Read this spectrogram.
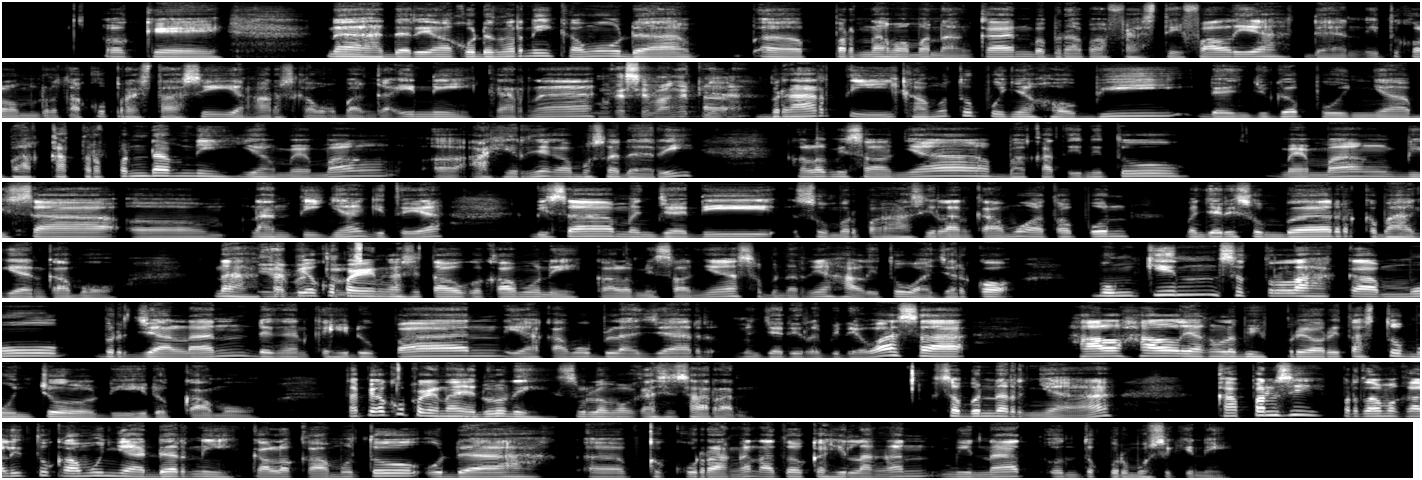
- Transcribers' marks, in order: other background noise; tsk
- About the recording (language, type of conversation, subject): Indonesian, advice, Kapan kamu menyadari gairah terhadap hobi kreatifmu tiba-tiba hilang?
